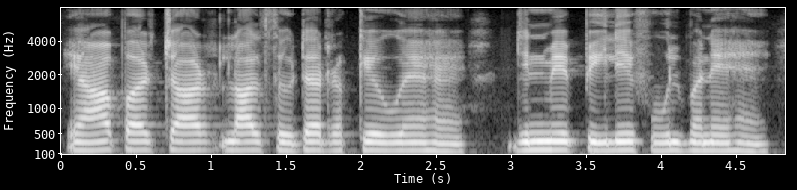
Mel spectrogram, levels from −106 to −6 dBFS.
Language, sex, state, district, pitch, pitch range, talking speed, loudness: Hindi, male, Uttar Pradesh, Lalitpur, 165 Hz, 160-170 Hz, 160 wpm, -16 LUFS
